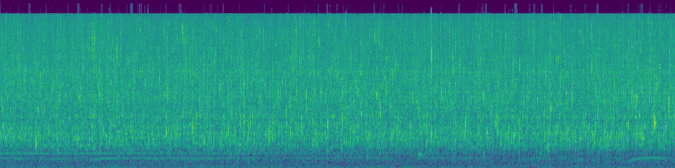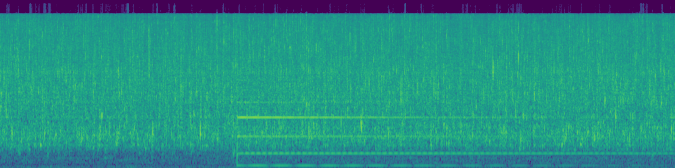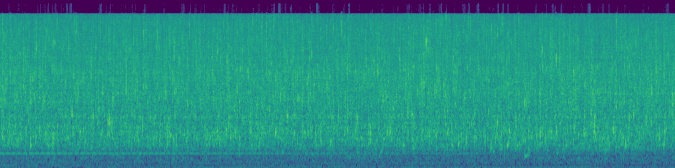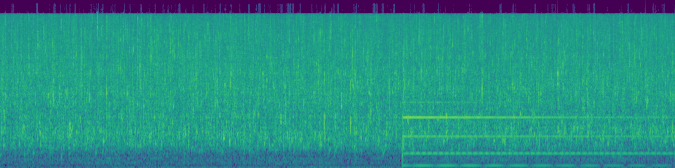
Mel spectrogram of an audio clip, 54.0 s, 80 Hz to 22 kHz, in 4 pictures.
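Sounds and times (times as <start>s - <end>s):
trickling stream: 0.0s - 34.3s, 46.7s - 54.0s
meditation bell hum: 18.2s - 32.6s, 48.6s - 54.0s.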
